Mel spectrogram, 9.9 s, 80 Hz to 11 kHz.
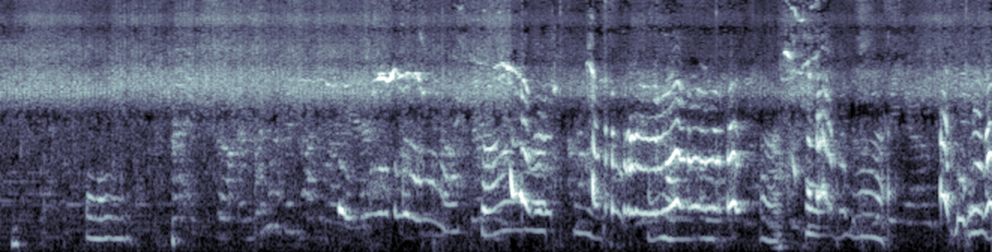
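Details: Two Labrador Retrievers playing together and flashing their teeth at each other, recorded February 23, 2019, give a run of bending, whining yowls that slide up and down in pitch.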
